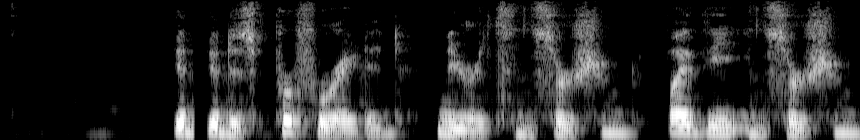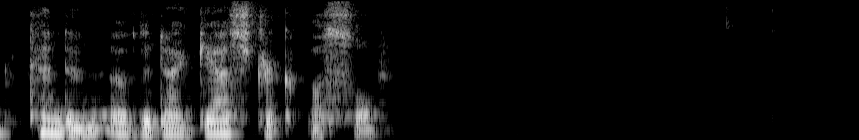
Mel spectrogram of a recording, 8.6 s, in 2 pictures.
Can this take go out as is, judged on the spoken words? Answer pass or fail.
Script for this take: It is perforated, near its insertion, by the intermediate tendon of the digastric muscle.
fail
